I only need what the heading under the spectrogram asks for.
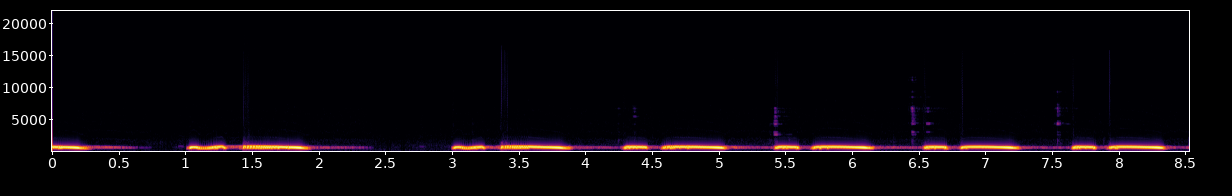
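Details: Spotted dove kept as a decoy gives its rousing coo to stir up wild birds: a steady run of paired coos, a short clipped note followed by a longer rounded, falling one, repeated closely about once a second with nothing else audible.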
